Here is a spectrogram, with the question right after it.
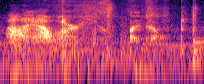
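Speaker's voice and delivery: usual speaking voice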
